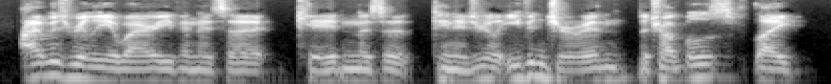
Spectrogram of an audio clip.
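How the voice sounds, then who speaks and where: A man speaks with a Belfast accent at a fairly quick pace. His pitch is fairly low and his intonation fairly even. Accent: Belfast Northern Irish. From Northern Ireland, West Belfast. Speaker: author. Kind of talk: casual chat.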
